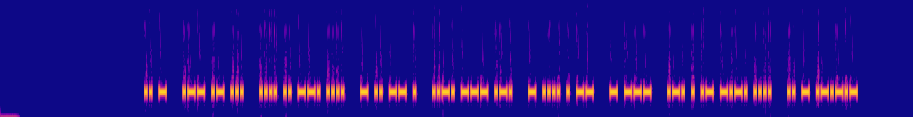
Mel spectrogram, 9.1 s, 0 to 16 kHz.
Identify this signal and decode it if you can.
Morse code, heard as a keyed tone, about 48 wpm, 700 Hz. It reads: IT WAS HIGH TIME FOR THEM TO REACH IT.
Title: Sentences from Top 1000 Words - Review Part 2 - 50wpm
